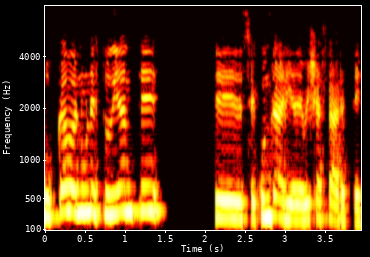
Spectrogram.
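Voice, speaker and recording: Here a woman talks in a normal speaking voice at a moderate pace. Her pitch varies in an ordinary way. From Argentina, La Plata. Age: 60s. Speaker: witness, human rights activist. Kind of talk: court testimony.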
